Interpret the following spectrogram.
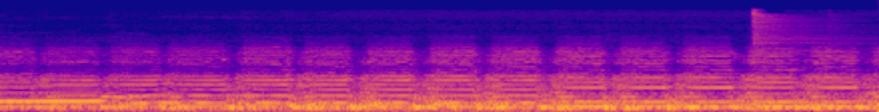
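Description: Live rock band playing an instrumental passage without vocals: electric guitar and bass guitar over a steady pulse, with a cymbal crash just before the end.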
